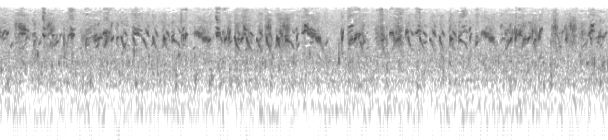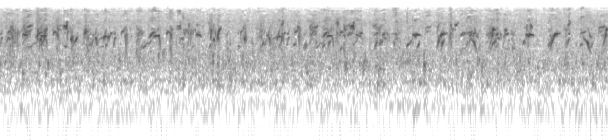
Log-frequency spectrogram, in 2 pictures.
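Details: Goldfinch perched on a branch, singing a rapid, unbroken twittering of high tinkling and buzzy notes that runs on without pause.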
